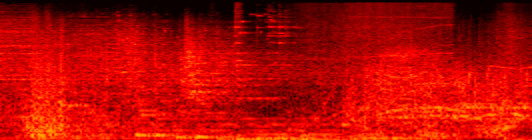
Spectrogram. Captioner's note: upbeat music; glass shatters; audience cheering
